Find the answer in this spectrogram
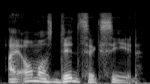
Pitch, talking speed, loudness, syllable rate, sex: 115 Hz, 160 wpm, -18 LUFS, 4.8 syllables/s, male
